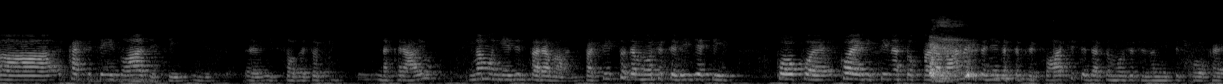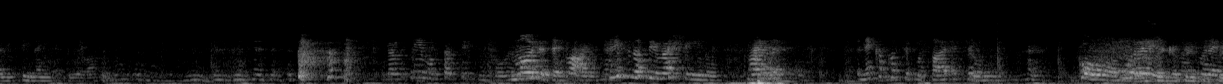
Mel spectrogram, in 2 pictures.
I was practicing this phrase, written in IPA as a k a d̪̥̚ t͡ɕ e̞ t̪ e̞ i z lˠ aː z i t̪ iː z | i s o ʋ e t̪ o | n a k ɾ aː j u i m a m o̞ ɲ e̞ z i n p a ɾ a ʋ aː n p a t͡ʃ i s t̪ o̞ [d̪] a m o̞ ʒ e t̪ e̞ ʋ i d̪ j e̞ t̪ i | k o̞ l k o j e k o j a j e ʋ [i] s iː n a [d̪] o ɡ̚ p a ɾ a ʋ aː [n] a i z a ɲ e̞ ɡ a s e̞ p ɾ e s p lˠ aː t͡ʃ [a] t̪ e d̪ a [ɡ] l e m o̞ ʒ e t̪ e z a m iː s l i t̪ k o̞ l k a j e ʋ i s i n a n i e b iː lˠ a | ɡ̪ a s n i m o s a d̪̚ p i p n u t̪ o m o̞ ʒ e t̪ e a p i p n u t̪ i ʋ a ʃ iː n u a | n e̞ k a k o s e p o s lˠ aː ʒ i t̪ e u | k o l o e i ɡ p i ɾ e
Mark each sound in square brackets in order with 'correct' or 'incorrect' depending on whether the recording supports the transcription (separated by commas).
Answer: correct, correct, incorrect, correct, incorrect, incorrect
